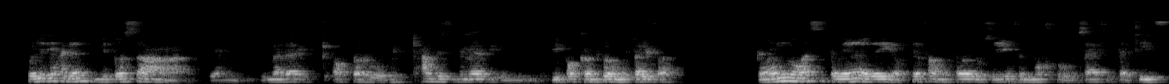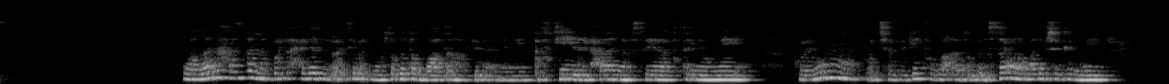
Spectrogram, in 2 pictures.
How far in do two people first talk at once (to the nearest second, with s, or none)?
none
